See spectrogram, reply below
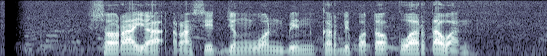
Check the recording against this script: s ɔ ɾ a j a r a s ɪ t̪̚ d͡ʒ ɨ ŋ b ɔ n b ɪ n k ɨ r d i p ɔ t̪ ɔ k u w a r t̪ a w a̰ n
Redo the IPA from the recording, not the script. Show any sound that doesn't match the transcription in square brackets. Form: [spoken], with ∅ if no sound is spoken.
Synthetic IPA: s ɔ ɾ a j a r a s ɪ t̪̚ d͡ʒ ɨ ŋ [w] ɔ n b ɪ n k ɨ r d i p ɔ t̪ ɔ k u w a r t̪ a w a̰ n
